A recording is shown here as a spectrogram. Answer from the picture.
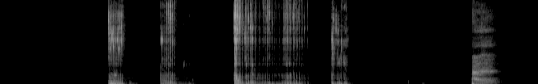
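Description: A man drinking from a cup close to a microphone: five short sips and breaths, the longest about three and a half seconds in, with silence between them.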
